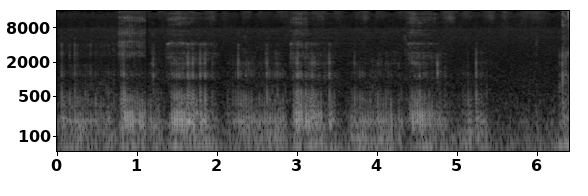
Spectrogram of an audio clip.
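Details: Purring from a sleepy dilute calico kitten: rumbling waves that rise and fall roughly every second with the breath, continuous and low throughout.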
